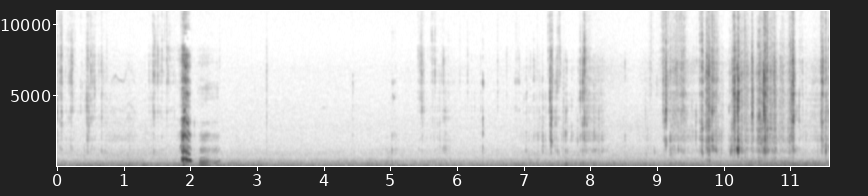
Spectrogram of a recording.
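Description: A man chews food with soft crunching and smacking sounds.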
